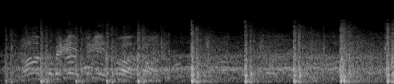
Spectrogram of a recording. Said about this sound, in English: marched through Fallujah's dusty streets to a nearby cemetery. There is no God but Allah, they chanted, while dozens of men shot off AK-47s into the air.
